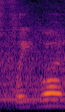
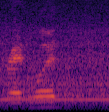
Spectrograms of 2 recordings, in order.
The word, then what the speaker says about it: Fleetwood: His name was Fleetwood, and I don't know why I even looked and I said Redwood.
